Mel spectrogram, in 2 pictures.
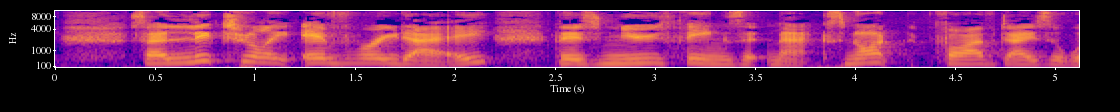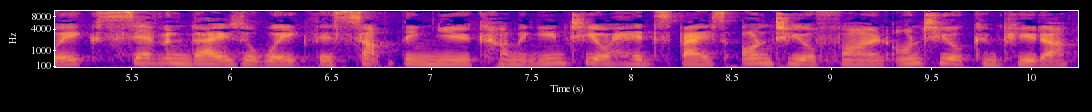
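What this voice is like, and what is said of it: Excited, enthusiastic speaking voice. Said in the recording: “as you can hear in my voice, I get really excited about learning.”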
